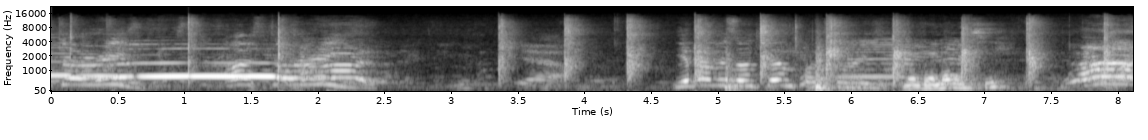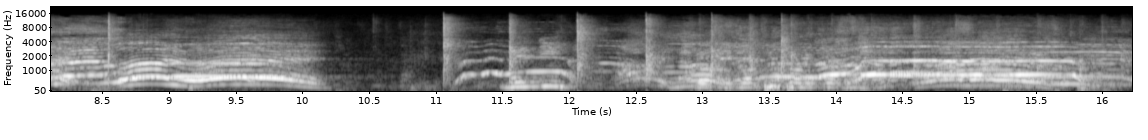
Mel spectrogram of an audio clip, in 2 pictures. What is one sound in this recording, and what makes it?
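A young man sings loudly through a microphone and loudspeakers.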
